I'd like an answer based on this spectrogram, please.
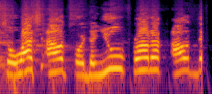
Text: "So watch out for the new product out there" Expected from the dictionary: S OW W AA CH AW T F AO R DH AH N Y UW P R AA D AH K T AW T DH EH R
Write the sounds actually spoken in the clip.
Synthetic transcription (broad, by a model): S OW W AA CH AW T F AO R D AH N Y UW P R AA D AH K T AW T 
